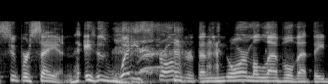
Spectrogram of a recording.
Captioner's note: laugh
